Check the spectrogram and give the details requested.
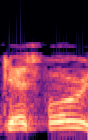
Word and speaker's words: Gaspar: That's how we Gaspar pronounce to you.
